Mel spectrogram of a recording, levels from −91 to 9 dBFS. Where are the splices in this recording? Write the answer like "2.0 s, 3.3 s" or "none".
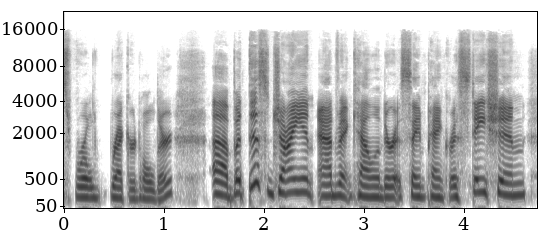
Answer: none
